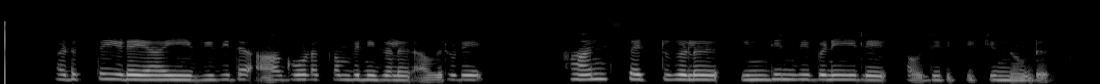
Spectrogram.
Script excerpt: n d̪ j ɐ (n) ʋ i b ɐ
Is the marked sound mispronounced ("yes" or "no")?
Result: no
